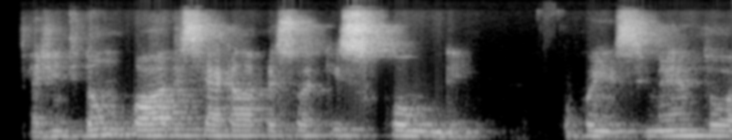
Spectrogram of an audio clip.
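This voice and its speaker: Somewhat breathy and medium in pitch, a man's voice carries audible room echo. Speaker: systemic constellation coach. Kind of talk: online workshop lecture. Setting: live stream.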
